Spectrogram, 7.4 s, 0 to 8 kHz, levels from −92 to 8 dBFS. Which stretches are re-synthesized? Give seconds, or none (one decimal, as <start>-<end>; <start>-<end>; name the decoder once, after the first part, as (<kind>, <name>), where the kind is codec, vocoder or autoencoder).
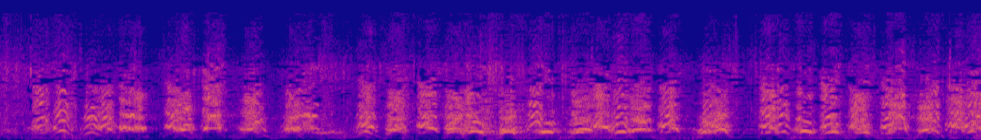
none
